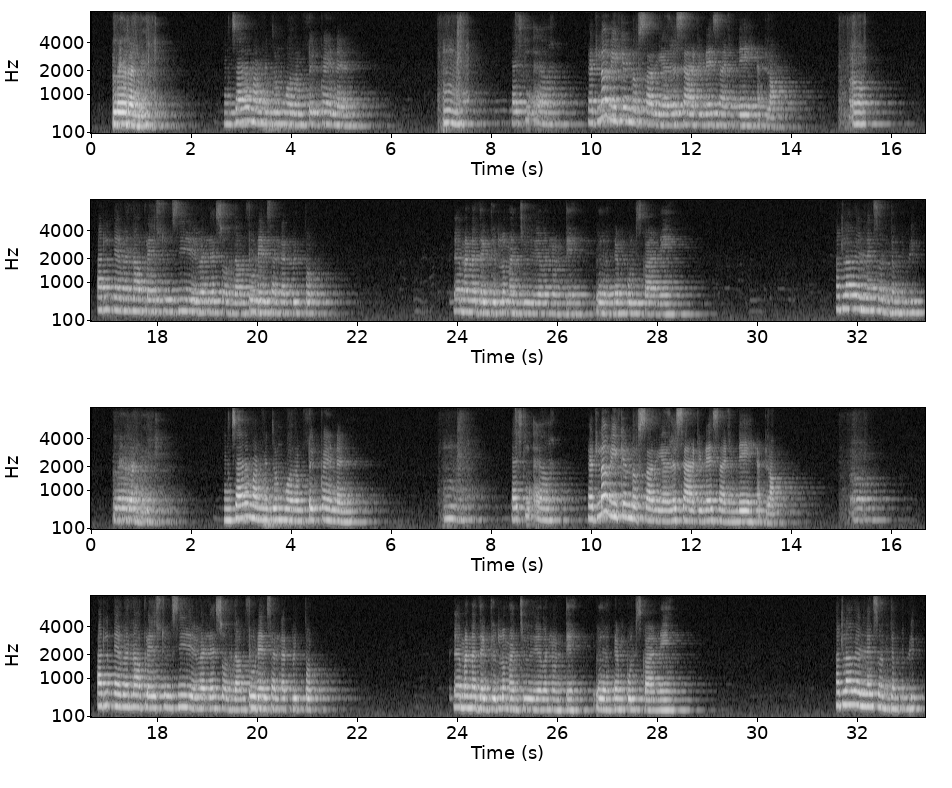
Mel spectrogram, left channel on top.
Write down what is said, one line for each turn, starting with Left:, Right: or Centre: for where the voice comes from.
Left: రండి
Right: సరే మనం ఇద్రం బోదాం ట్రిప్ యెయిండండి అండి
Left: ఉమ్
Right: ఎట్లా ఎట్లా వీకెండ్ వస్తాది గదా సాటర్డే సండే అట్లా
Left: ఆ
Right: అట్లా ఏమన్నా ప్లేస్ చూసి వెళ్ళేసొద్దాం టూ డేస్ అలా ట్రిప్ ఏమన్నా దగ్గరలో మంచివి ఏమన్నా ఉంటే టెంపుల్స్ కానీ అట్లా వెళ్ళేసొద్దాం అండి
